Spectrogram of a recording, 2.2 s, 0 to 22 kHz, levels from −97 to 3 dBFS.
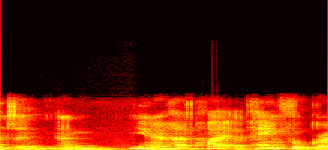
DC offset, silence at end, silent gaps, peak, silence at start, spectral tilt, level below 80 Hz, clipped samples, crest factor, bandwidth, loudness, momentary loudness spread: under 0.1%; 0 s; none; -2 dBFS; 0 s; -5 dB/octave; -48 dBFS; under 0.1%; 12 dB; 8.2 kHz; -14 LUFS; 4 LU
